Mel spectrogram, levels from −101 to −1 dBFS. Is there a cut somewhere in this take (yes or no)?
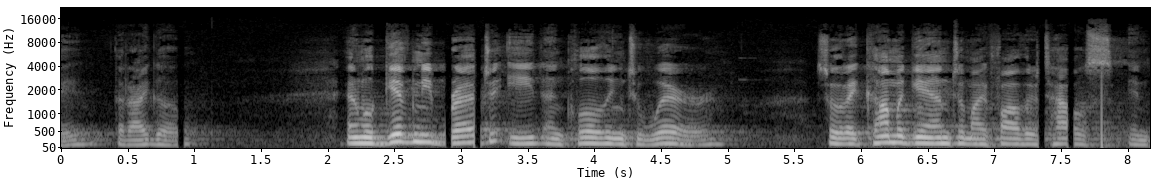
no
